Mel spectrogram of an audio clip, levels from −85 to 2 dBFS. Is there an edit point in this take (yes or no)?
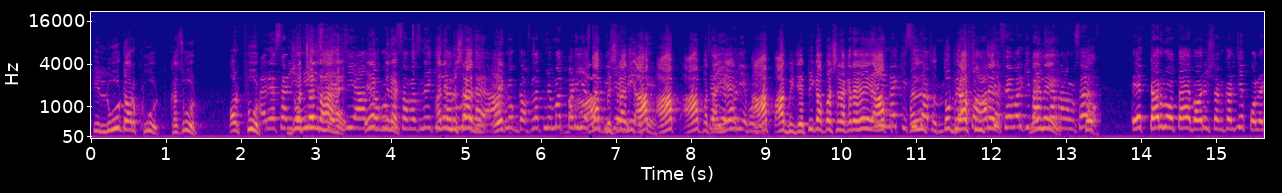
yes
